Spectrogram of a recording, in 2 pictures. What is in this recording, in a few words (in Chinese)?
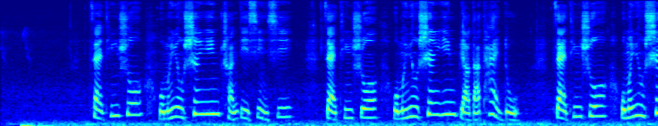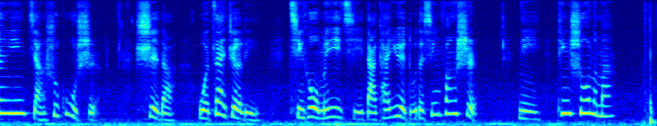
讲述类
